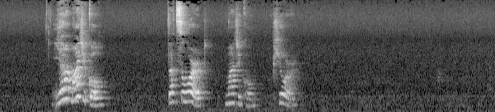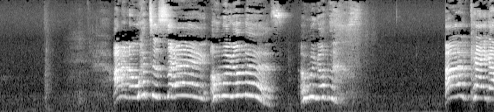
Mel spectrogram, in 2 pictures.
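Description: A young woman speaks calmly and close by, with pauses.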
